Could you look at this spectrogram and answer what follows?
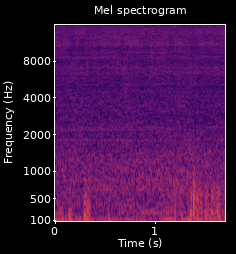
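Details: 10 HP outdoor condensing unit after replacing a bad fuse: steady low hum of fan and compressor running normally at startup.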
